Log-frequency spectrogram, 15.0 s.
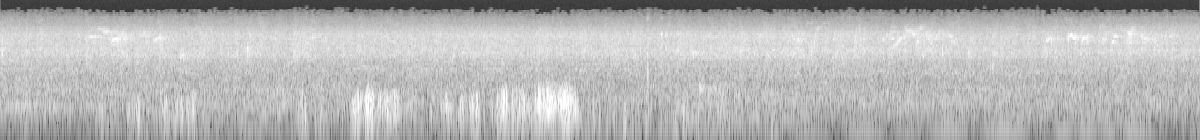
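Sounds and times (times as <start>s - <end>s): outdoor background hiss: 0.0s - 15.0s
small birds chirping: 1.0s - 2.3s, 8.1s - 12.1s, 13.0s - 14.8s.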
